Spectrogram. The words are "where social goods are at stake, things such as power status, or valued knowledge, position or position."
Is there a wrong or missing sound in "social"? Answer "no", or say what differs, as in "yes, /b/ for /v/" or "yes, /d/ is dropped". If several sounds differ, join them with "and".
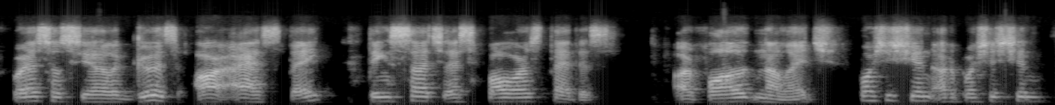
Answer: yes, /s/ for /ʃ/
